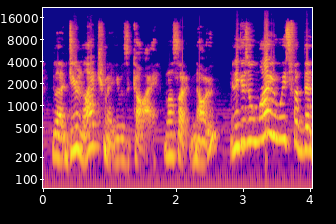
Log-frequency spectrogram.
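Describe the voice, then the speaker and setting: A woman talks very fast as music plays behind her. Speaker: podcast host. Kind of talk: casual conversation.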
